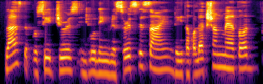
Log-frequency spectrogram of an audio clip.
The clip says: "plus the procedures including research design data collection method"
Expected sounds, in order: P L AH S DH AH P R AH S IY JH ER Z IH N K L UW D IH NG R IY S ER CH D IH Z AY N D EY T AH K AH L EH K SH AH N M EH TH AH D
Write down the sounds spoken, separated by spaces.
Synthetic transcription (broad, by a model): P L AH S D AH P R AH S IY JH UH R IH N K L UW D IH NG R IY S ER CH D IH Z AY N D EY T AH K AH L EH K SH AH N M EH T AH D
